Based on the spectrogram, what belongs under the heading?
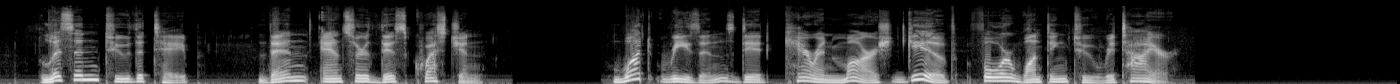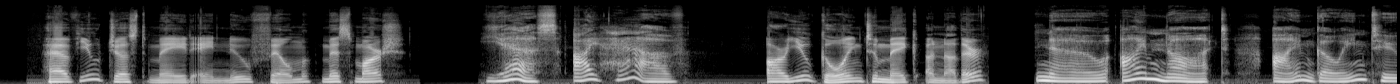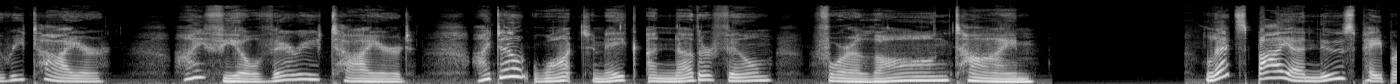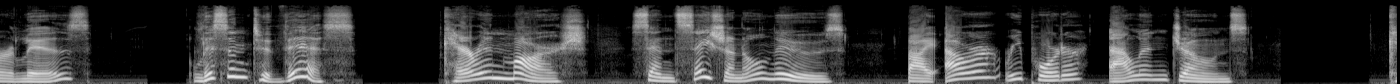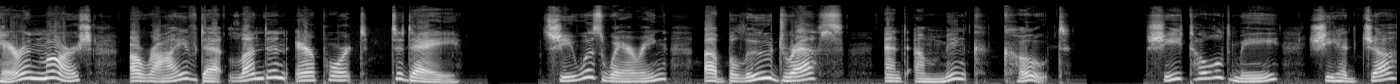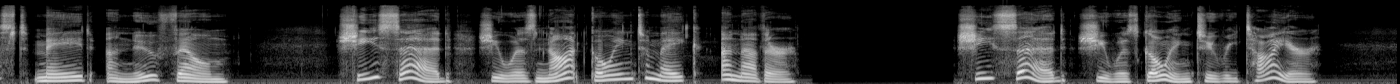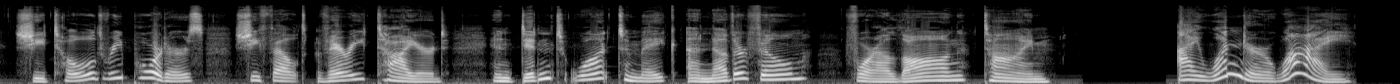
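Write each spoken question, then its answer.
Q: What reasons did Karen Marsh give for wanting to retire?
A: She felt very tired and didn't want to make another film for a long time.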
